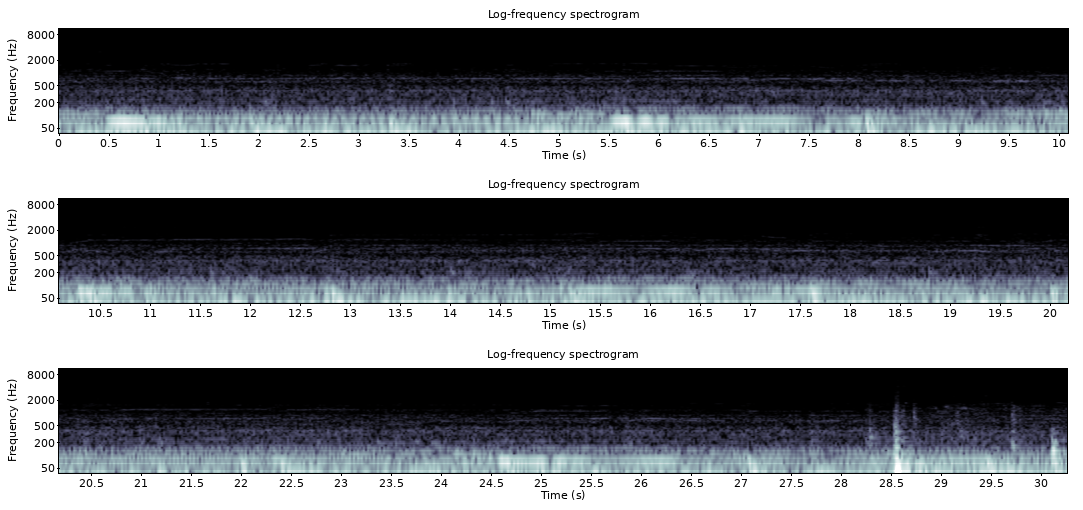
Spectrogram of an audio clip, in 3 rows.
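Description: A 4x4's engine idling with a steady low rumble, heard from inside the cab, with a single sharp knock near the end.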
